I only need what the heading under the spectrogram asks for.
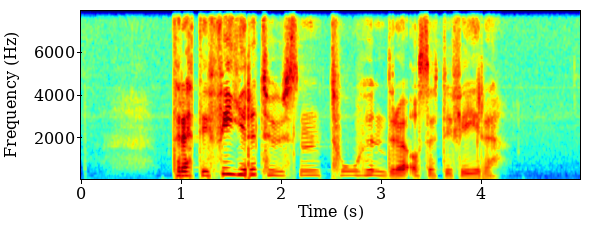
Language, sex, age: Norwegian, female, 41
